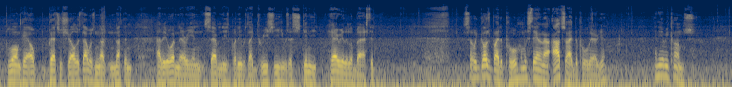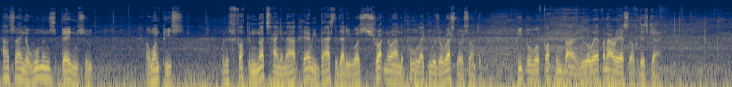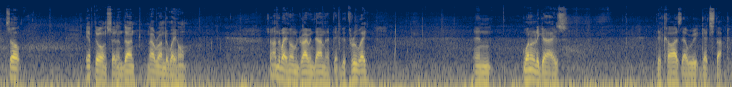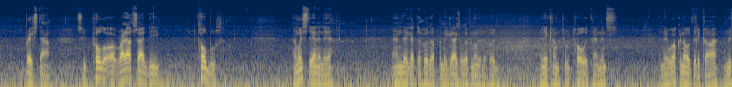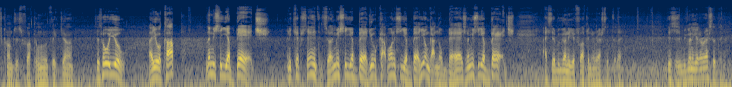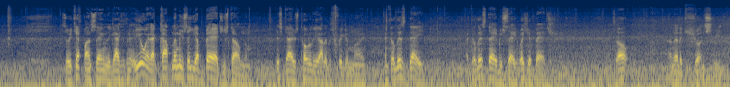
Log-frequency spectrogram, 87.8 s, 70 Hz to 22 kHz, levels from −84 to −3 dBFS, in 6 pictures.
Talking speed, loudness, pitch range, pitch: 190 wpm, -24 LUFS, 80-105 Hz, 90 Hz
